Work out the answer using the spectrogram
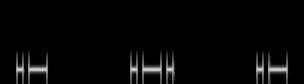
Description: Morse code, heard as a keyed tone, about 20 wpm, spaced as for 8 wpm, 690 Hz. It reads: ARA
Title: 081 Lesson 14e - Number 2 - Three Characters 20wpm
